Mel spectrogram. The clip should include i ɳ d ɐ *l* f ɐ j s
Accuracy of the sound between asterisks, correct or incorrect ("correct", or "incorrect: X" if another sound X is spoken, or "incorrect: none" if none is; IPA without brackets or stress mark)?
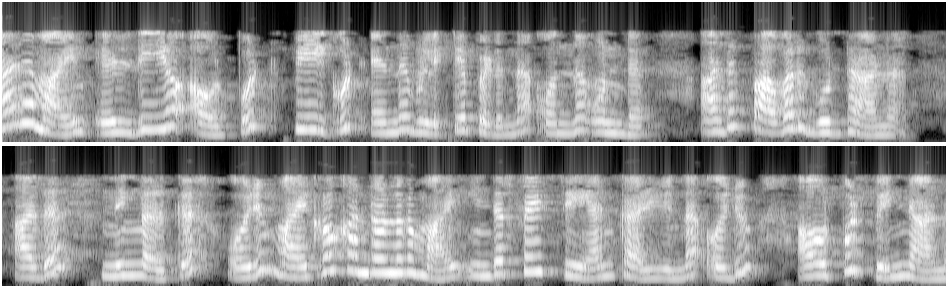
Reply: incorrect: r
